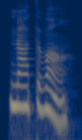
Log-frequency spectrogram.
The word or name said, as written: नातवाँ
